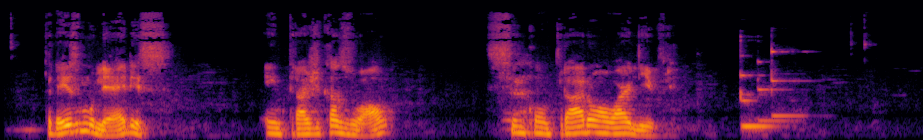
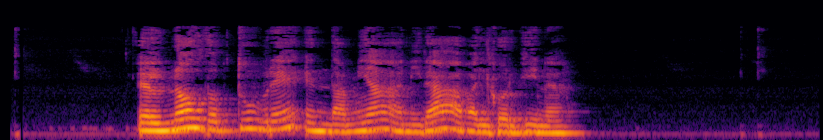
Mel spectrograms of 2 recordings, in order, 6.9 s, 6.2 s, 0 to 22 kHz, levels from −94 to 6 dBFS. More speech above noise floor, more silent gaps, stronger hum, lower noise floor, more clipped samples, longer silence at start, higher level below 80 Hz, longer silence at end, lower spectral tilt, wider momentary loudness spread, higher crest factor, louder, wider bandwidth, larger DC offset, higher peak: first, 51 dB vs 42 dB; neither; neither; first, -69 dBFS vs -61 dBFS; neither; second, 0.35 s vs 1.05 s; about the same, -60 dBFS vs -56 dBFS; second, 0.9 s vs 1.8 s; second, -6.5 dB/octave vs -8 dB/octave; first, 14 LU vs 9 LU; about the same, 18 dB vs 18 dB; about the same, -19 LUFS vs -20 LUFS; first, 16 kHz vs 10.5 kHz; neither; about the same, -4 dBFS vs -2 dBFS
